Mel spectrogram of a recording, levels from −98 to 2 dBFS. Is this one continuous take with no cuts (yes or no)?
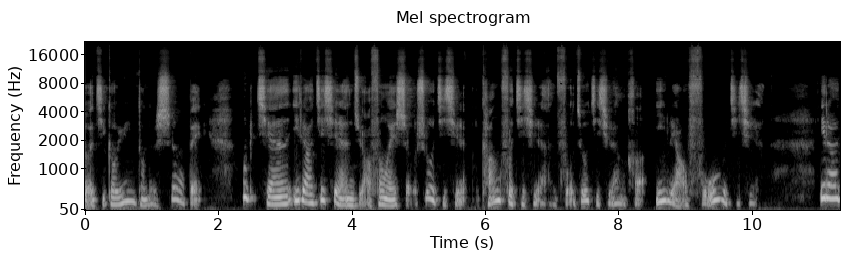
yes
